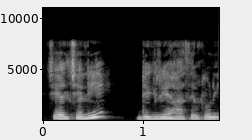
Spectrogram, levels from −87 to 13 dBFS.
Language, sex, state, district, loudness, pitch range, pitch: Hindi, female, Uttarakhand, Tehri Garhwal, -14 LUFS, 180-210 Hz, 190 Hz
